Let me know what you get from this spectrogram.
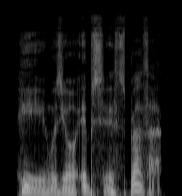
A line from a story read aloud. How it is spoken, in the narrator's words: Scourge added quietly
